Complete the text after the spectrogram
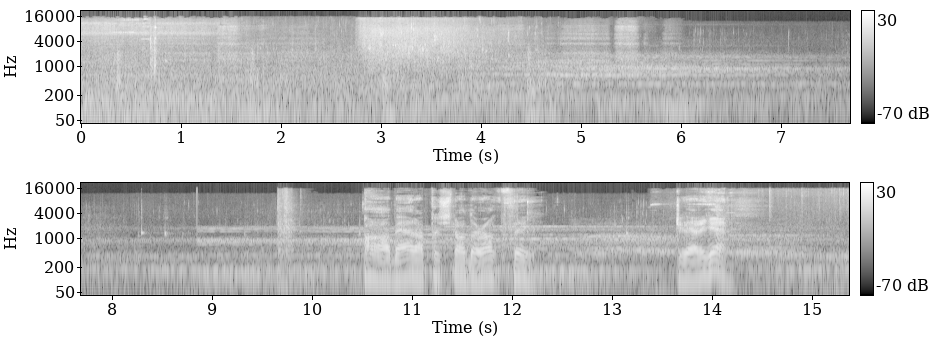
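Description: A young man talks into a microphone, close up and with animation.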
